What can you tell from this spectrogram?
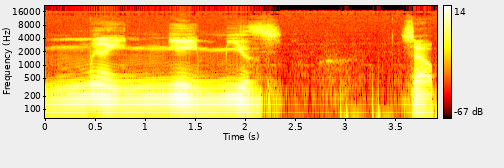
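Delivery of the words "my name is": put-on Russian accent, pitched up, drawing out "my". Act out how a Russian man started talking, in a put-on Russian accent. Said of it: "he started talking in that Russian accent".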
